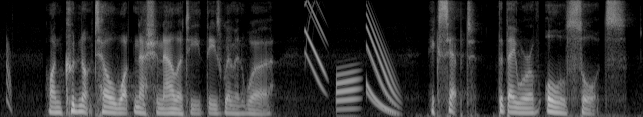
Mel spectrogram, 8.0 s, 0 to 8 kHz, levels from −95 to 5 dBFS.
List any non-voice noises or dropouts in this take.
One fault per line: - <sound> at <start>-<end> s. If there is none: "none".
- chirp at 0.1-0.2 s
- chirp at 3.8-5.1 s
